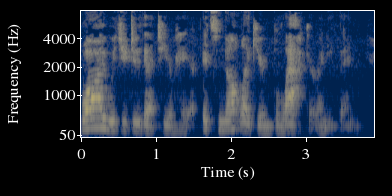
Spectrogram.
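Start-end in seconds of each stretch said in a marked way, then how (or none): none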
